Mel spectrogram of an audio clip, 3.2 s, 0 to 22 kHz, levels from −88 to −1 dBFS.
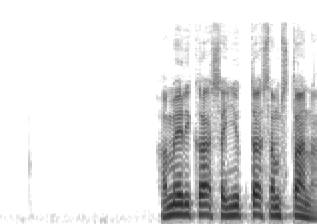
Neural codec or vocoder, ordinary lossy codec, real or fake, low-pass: none; AAC, 96 kbps; real; 14.4 kHz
